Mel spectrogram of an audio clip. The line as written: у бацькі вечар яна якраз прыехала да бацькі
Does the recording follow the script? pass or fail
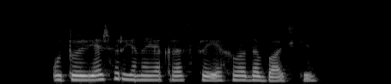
fail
